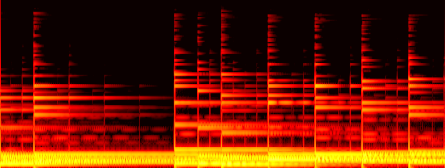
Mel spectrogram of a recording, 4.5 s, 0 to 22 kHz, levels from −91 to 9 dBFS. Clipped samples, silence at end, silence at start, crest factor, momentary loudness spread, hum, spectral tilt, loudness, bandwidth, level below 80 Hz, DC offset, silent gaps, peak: under 0.1%; 0 s; 0 s; 14 dB; 6 LU; none; -9.5 dB/octave; -16 LUFS; 6.8 kHz; -40 dBFS; under 0.1%; none; -2 dBFS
